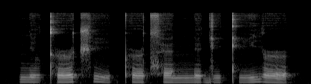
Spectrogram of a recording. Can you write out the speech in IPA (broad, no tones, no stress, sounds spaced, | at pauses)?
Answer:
n i l kʰ ə˞ t͡ʃʰ i | pʰ ə˞ t͡sʰ ɛ nː e ɡ i kʰ i j ə˞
